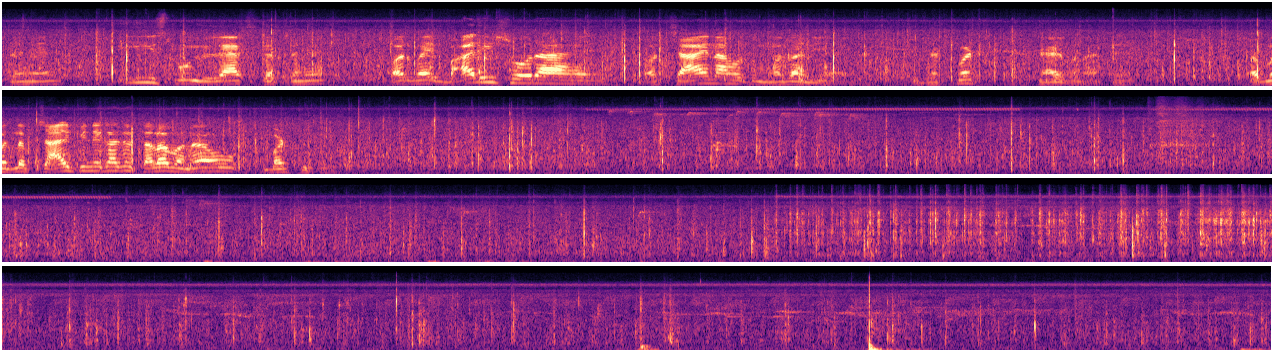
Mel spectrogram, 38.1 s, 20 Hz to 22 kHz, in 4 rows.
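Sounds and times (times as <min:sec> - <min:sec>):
rain on forest foliage: 0:00.0 - 0:38.0.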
